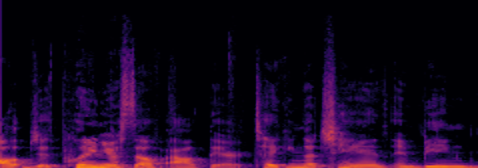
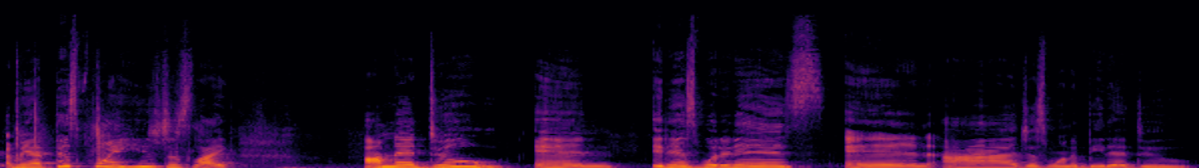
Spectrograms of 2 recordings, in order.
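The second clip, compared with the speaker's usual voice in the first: higher and louder, "I'm that dude" thrown out; excited imitation; 6 semitones higher, 5 dB louder than usual. Vlogger mimics the rapper's boastful confidence excitedly. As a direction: playfully voice the carefree rapper. Imitating J. Cole's carefree attitude.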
